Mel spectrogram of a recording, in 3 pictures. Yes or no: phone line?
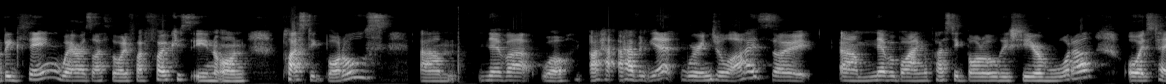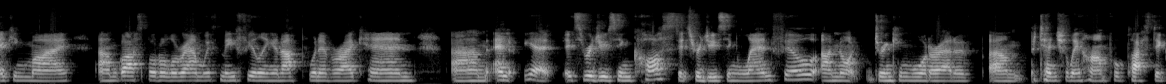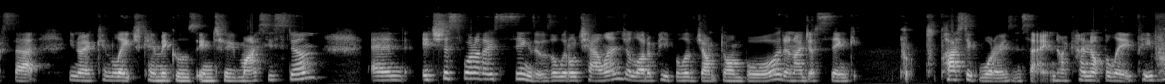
no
